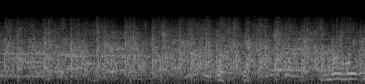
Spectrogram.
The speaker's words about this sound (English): I like that. Are you applauding that?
